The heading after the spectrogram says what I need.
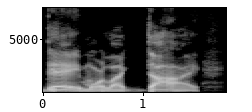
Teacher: They may say words like day more like die, giving words a slight twist.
